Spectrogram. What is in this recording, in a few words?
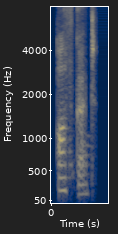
"offcut", Indian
